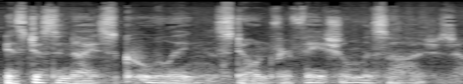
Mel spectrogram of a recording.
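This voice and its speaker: A man whispering softly and soothingly as a reassuring doctor in an ASMR exam roleplay. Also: on the low side, flat delivery, measured pace. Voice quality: whispered, breathy soft voice. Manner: gentle, soothing, reassuring instructions. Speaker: ASMR performer playing a doctor.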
